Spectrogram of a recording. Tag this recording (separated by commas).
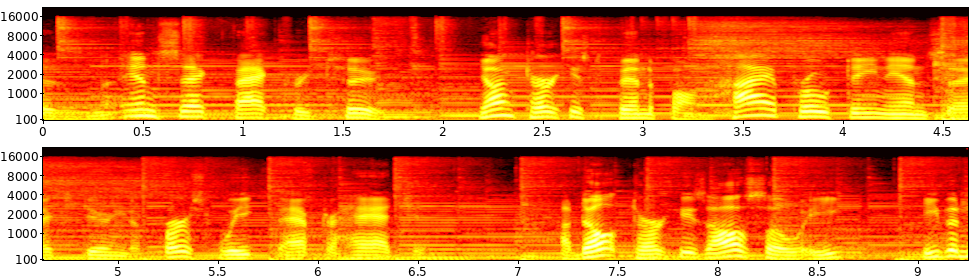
Speech, Music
